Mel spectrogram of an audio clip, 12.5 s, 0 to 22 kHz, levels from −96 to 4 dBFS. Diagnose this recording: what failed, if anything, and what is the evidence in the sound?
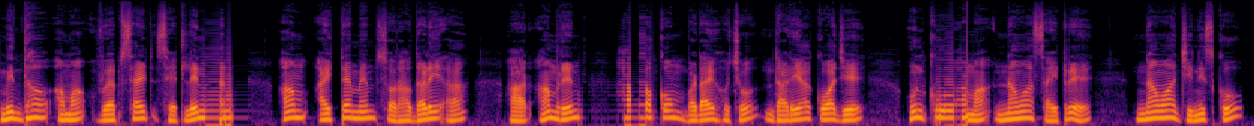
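Robotic sound from repeated short buffers appears in the speech at 1.99–2.50 s, 5.77–6.52 s and 9.33–9.66 s. Each stretch becomes a rigid metallic buzz fixed at 188 Hz. The first stretch is replaced entirely by repeats, and the other two mostly. The failure is likely at the driver or buffer stage: a loop of roughly 5.3 ms is replayed while real audio is skipped. On a spectrogram this shows as flat, evenly spaced harmonics at multiples of 188 Hz. On a waveform, identical cycles repeat.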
